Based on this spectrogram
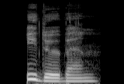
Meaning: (adverb) in time (at or before the time assigned); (noun) inessive singular of idő
- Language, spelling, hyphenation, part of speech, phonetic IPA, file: Hungarian, időben, idő‧ben, adverb / noun, [ˈidøːbɛn], Hu-időben.ogg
